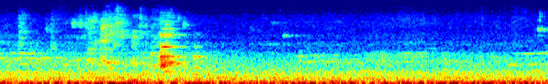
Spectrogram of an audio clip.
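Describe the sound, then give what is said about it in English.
A brief splash of liquid pours into a glass, a quick gurgle early on over a low, steady background hum, then it settles into quiet room noise. “Can we pour?”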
